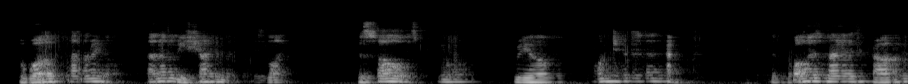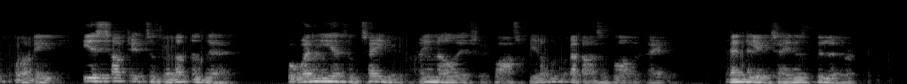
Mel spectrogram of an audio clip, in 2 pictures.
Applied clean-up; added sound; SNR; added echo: neural mask model DeepFilterNet 3.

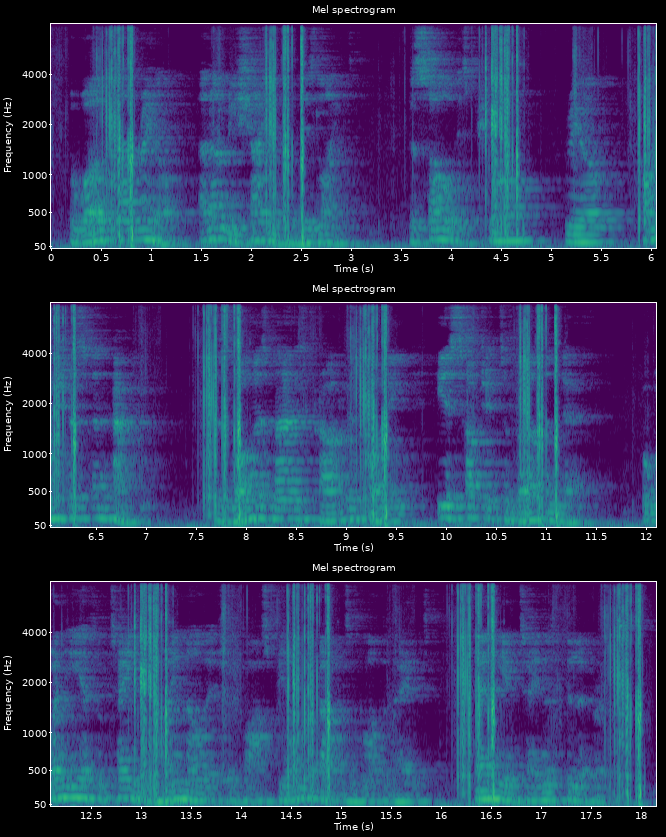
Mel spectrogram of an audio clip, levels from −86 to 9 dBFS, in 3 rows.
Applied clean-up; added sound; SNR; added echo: none; Domestic sounds, home sounds; -1 dB; reverberation time 0.9 s.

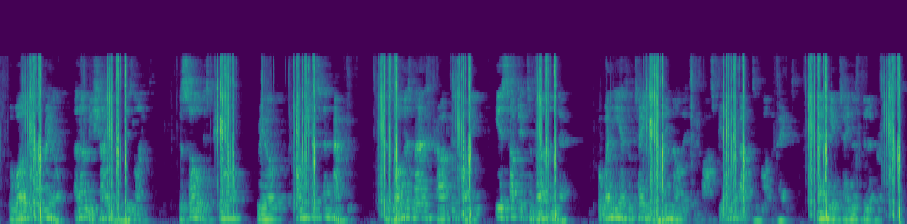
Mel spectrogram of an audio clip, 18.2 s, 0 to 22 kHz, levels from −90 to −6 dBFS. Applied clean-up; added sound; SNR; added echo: classical method WPE with log-MMSE.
